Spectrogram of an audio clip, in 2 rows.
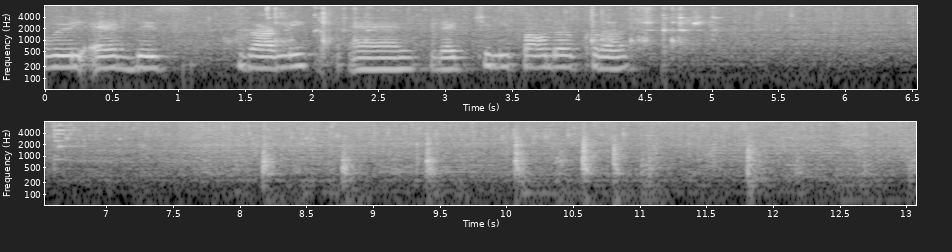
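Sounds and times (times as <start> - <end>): food sizzling in oil: 0.0 - 13.0
spatula knocking and scraping pan: 1.4 - 2.5, 4.1 - 5.1, 7.9 - 13.0.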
